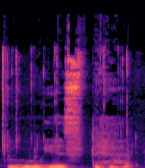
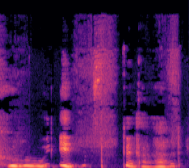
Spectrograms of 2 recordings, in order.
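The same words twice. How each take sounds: First: Soft, breathed, very slow; mock awed hush. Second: Higher, extremely drawn-out question; mock dramatic awe. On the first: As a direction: whisper it in pretend amazement. Imitates awestruck date spotting singer. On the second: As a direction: stretch every word in rising amazement. Repeats question, more dramatic.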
